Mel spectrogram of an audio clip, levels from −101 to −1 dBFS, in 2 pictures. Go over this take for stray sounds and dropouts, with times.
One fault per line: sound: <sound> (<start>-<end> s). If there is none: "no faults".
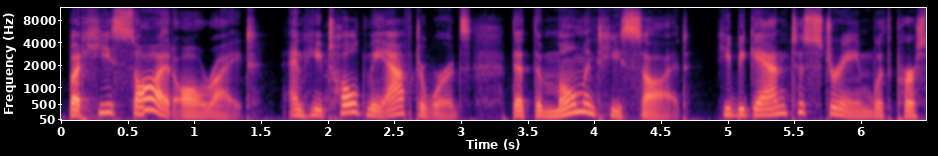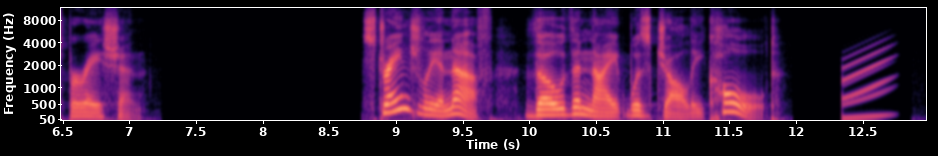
sound: chirp (12.3-12.8 s)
